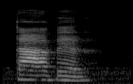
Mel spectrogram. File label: "főz", romani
